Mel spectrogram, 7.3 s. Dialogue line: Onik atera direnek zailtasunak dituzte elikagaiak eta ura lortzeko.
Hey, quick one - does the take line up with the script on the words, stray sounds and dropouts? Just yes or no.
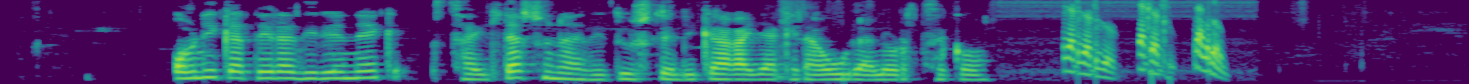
no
